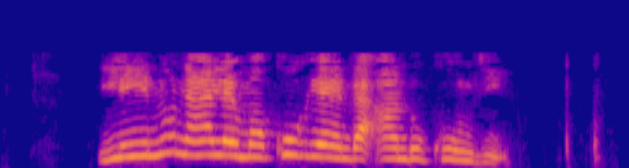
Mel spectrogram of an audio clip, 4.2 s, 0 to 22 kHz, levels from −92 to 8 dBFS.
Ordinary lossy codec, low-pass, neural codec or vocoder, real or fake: MP3, 24 kbps; 7.2 kHz; codec, 16 kHz, 4.8 kbps, FACodec; fake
